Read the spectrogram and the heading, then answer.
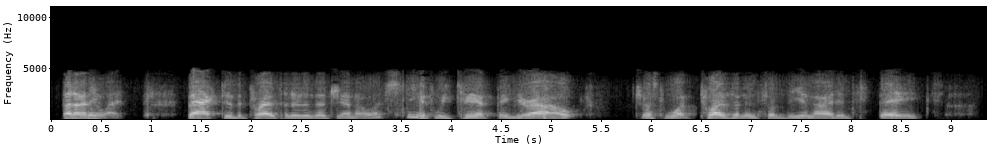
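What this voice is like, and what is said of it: Rough, sick-sounding voice. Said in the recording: “I apologize for my voice a little bit. I've had a cold”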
